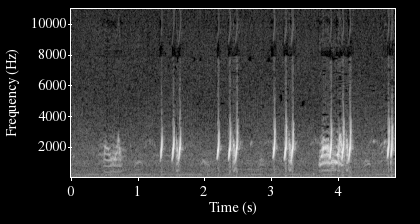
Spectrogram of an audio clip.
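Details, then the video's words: Quail in an old 2007 recording made for night use, giving sharp, clipped notes in quick pairs and triplets, with soft lower growling notes between them against a quiet background. "Batair k Awaz Raat K Ley Batair ki Old Awaz 2007 || Quail Sund 2007|| Night k Ley"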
